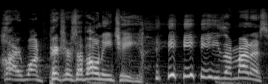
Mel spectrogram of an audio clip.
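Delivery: put-on angry voice. Imagining an editor demanding pictures of a menace: J. Jonah Jameson voice. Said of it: "Jonas Jameson voice".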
